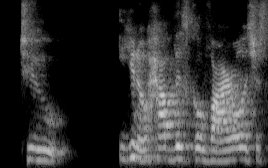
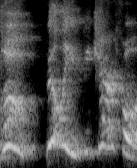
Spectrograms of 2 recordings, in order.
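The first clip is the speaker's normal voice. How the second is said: crowd calling out; 13 semitones higher than usual. Retold or imitated. Fans calling to [name] on the stairs, high worried call. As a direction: call up to the stage like a worried fan. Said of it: "everyone goes".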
